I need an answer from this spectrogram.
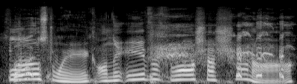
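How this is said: It is read imitating a British reporter's voice.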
